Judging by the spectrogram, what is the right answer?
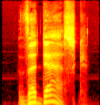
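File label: "desk", English, male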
